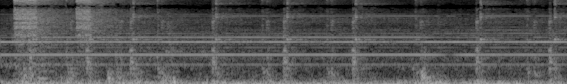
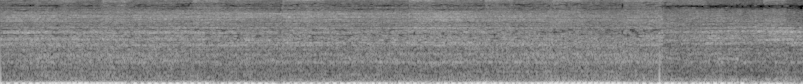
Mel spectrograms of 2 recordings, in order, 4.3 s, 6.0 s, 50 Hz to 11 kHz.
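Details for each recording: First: DeLorean DMC-12 barn find, 977 miles, off road about 18 years, carb cleaner sprayed in intake, fuel pump fuse pulled: faint even clicks about twice a second, no crank; relay fine, suspected signal issue to starter circuit, dead relay or starter. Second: DeLorean DMC-12, 977-mile barn find off road about 18 years, first start: steady even low idle, no exhaust tick, quiet valvetrain, no low-end knock; healthy engine.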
